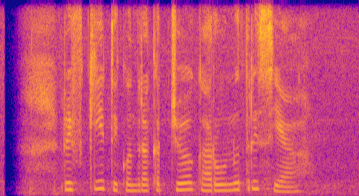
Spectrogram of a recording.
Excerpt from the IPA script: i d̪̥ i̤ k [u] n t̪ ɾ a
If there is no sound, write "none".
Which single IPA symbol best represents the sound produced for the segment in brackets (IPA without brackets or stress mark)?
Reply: ɔ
